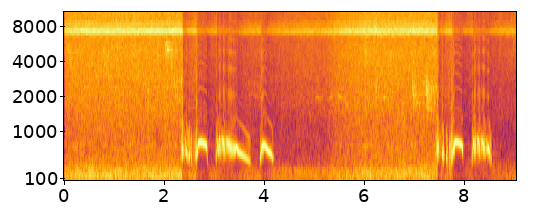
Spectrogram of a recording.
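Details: Spotted dove lure call for attracting other doves: after two seconds of broad background hiss, two low cooing phrases, each a short doubled note then a drawn-out descending coo, separated by a pause.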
